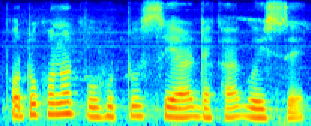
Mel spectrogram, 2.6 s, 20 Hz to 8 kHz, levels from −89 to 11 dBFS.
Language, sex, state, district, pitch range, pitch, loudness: Assamese, female, Assam, Kamrup Metropolitan, 165-190 Hz, 175 Hz, -15 LUFS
